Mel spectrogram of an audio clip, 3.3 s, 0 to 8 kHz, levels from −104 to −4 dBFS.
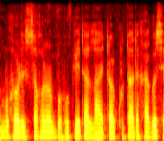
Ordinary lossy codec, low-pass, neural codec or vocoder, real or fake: none; 7.2 kHz; codec, 16 kHz, 4 kbps, FunCodec, trained on Chinese and English, 50 frames a second; fake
